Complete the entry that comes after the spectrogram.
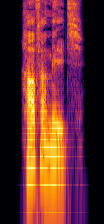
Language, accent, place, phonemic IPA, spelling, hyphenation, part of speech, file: German, Germany, Berlin, /ˈhaːfɐˌmɪlç/, Hafermilch, Ha‧fer‧milch, noun, De-Hafermilch.ogg
- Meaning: oat milk (milky liquid from oats)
